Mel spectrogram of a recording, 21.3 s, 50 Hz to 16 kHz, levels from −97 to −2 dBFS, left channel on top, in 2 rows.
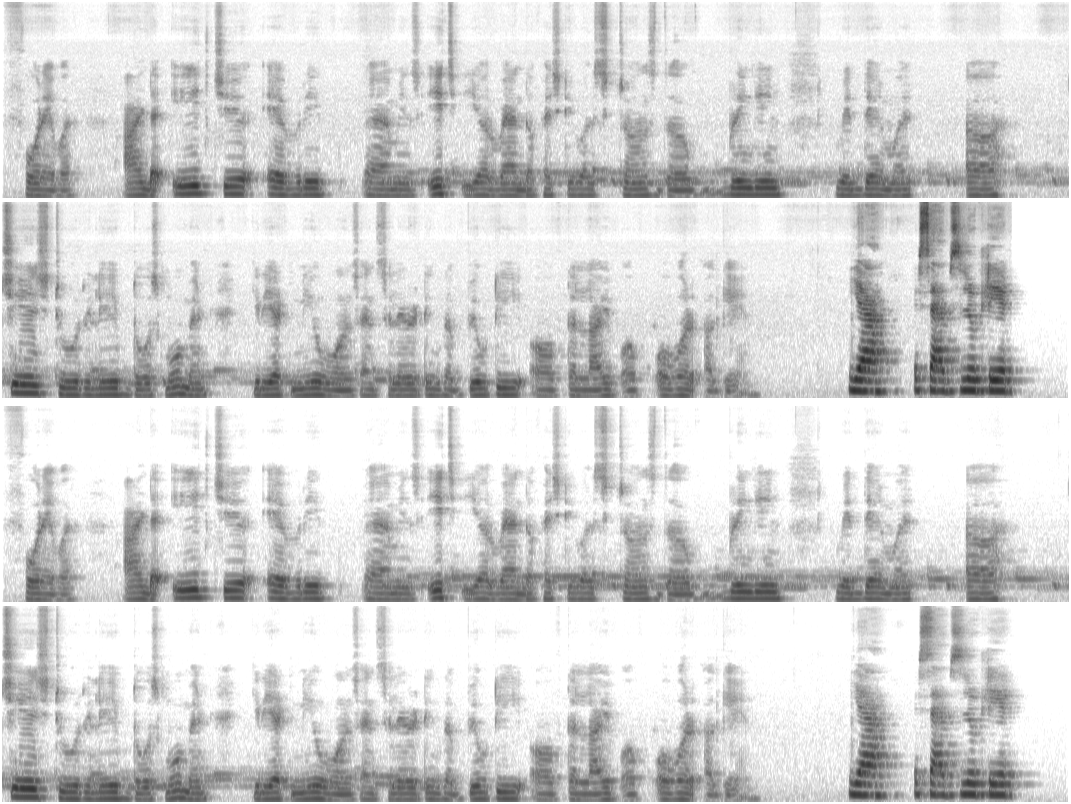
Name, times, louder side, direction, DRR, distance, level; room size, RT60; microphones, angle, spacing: voice 1, 0.2-0.7 1.2-3.2 3.6-9.1 9.6-10.1 10.7-18.2, equal, 10° left, 0.5 m, -36 dB
sound 1, 3.8-15.1, right 1 dB, 45° right, 1.9 m, -51 dB
voice 2, 19.1-20.8, left 6 dB, 65° left, 0.6 m, -25 dB
12.5 x 6.1 x 4.3 m
head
